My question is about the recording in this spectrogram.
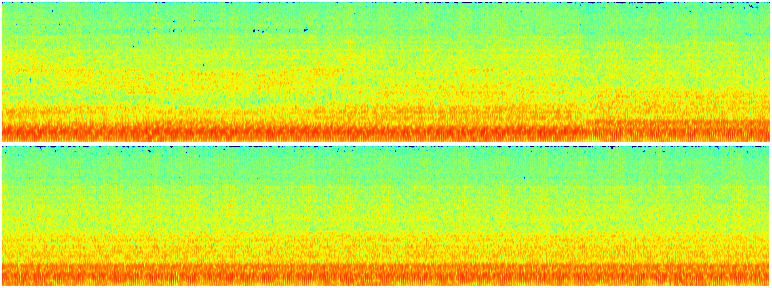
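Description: Small gasoline engine of a gold suction dredge running steadily at constant speed and driving its water pump, with water rushing through the sluice. About twelve seconds in the engine note changes abruptly.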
